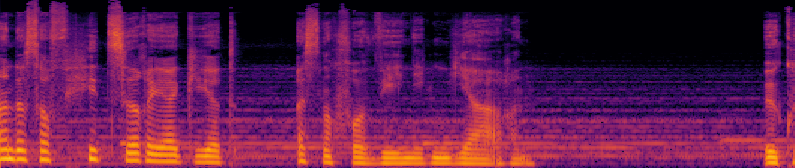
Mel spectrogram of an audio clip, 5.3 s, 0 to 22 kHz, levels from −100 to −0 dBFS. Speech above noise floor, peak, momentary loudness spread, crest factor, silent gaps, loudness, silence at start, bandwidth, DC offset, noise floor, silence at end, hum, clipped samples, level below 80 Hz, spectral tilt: 24 dB; -8 dBFS; 24 LU; 18 dB; none; -24 LUFS; 0 s; over 20 kHz; under 0.1%; -47 dBFS; 0 s; none; under 0.1%; -62 dBFS; -6 dB/octave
